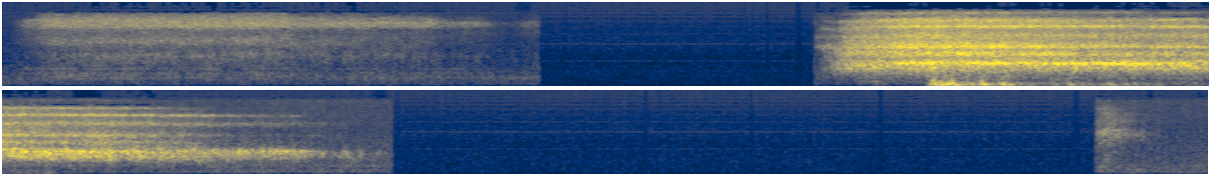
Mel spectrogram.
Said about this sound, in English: Breathing in.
